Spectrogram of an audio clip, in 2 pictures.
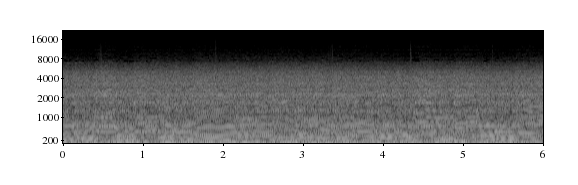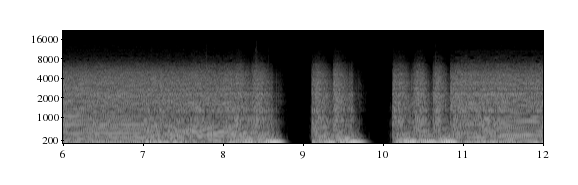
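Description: Recorded electric guitar track playing back through a blend of cabinet impulse responses in the Cab Lab 4 IR loader plugin, the third IR just added. The playback cuts out twice, briefly, about nine seconds in, then resumes.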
